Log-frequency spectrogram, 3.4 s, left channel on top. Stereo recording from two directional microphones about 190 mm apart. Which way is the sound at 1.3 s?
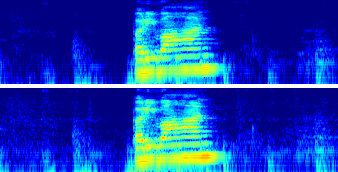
15° right (ahead or behind).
